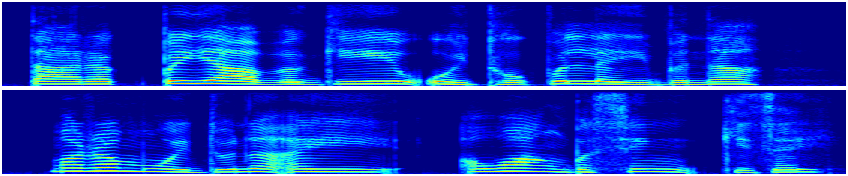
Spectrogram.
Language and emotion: Manipuri, fearful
